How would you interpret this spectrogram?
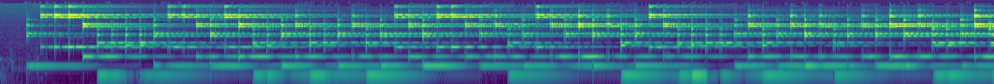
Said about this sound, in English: I'm not really even sure what that was. Just some bells. There you have it. The bells.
